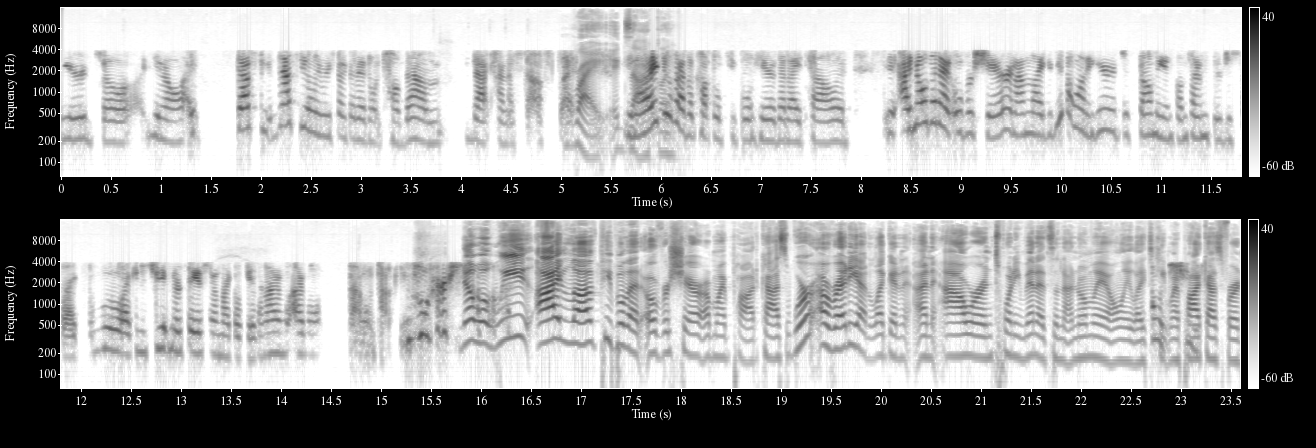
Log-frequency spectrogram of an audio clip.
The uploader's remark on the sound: her first ever call in to the show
